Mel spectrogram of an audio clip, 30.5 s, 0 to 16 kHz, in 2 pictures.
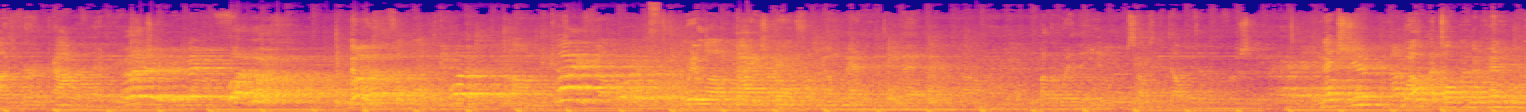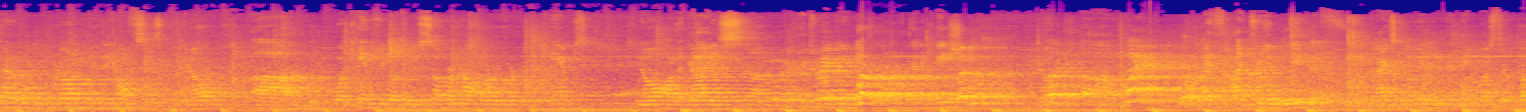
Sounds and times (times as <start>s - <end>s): Speech: 0.0s - 9.4s, 10.4s - 30.5s.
